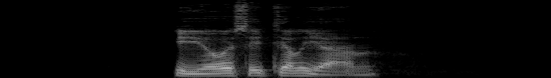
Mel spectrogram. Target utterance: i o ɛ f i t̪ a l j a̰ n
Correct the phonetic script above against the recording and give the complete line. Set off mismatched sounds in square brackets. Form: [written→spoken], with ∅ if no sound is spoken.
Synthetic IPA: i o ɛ [f→s] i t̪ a l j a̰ n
